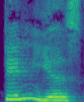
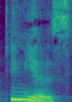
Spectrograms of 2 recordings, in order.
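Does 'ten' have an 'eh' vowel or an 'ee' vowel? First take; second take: eh; ee. First: Ten has a clear short 'eh' vowel. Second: Ten's vowel shifts toward an 'ee' sound. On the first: "டென் years அப்படின்னு நம்ம சொல்லாம" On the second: "இந்த ஏ sound வந்து ஈயா மாறிடுது"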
